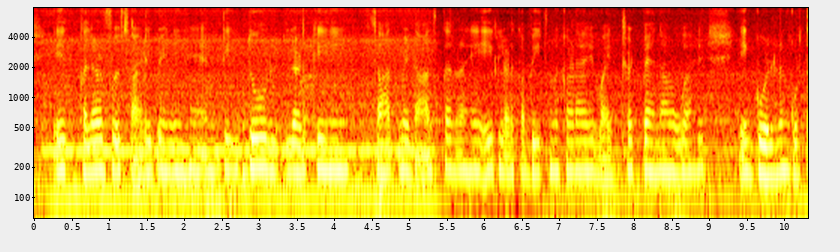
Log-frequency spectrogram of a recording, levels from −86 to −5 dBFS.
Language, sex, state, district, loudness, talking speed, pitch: Hindi, female, Bihar, Sitamarhi, -17 LUFS, 165 wpm, 175 Hz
